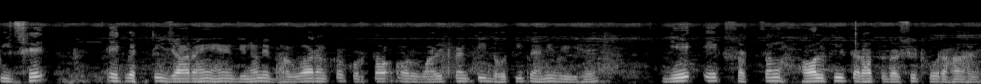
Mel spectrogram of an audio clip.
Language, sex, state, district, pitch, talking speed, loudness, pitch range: Hindi, male, Bihar, East Champaran, 140 Hz, 175 wpm, -26 LUFS, 130-150 Hz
